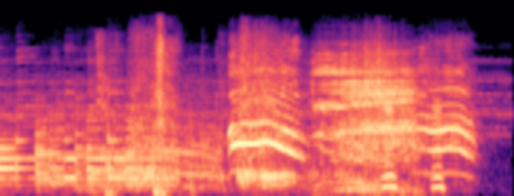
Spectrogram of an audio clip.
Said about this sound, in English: And why does it make a pig sound again? Well, the other good that part is that sound. What noise would you expect a dog banjo player man hybrid to make? I was actually expecting a donkey sound, quite frankly.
